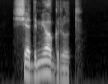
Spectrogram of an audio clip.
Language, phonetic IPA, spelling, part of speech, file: Polish, [ɕɛdˈmʲjɔɡrut], Siedmiogród, proper noun, Pl-Siedmiogród.ogg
